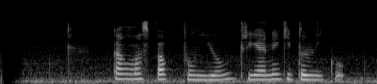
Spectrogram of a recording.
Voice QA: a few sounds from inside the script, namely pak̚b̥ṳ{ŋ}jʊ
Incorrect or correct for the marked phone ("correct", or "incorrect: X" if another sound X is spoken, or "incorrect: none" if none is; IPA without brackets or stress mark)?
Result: correct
